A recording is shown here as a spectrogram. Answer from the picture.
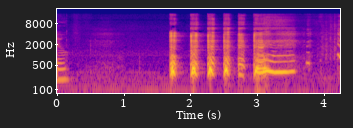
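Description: A person laughing in about five quick short bursts, then a brief held voiced sound.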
